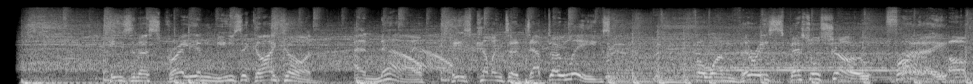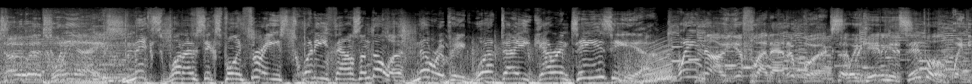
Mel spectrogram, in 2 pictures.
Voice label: imaging radio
